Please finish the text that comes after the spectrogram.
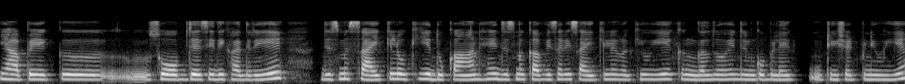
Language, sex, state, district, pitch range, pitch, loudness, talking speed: Hindi, female, Bihar, Madhepura, 220-235 Hz, 230 Hz, -16 LUFS, 220 wpm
